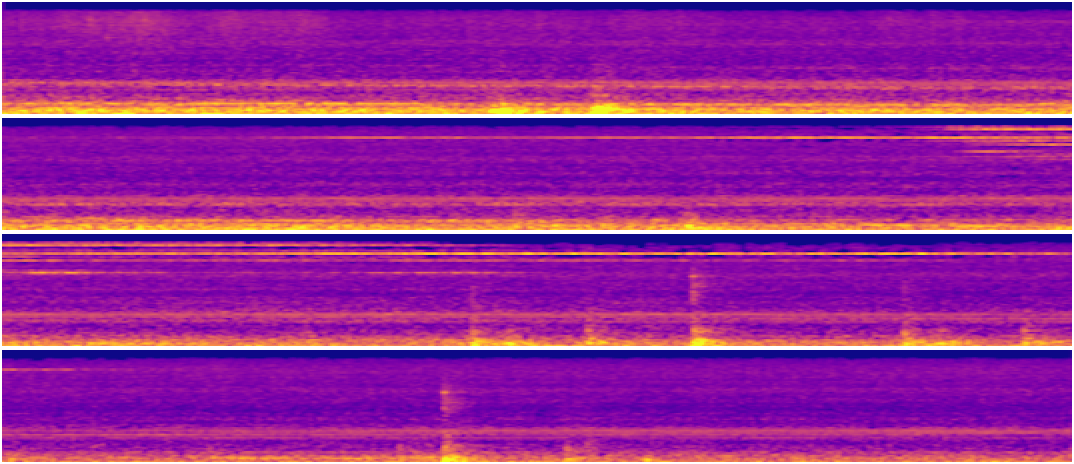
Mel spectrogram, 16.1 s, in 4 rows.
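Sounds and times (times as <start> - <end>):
train low rumble: 0.0 - 16.0
faint high whine: 3.0 - 11.3.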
